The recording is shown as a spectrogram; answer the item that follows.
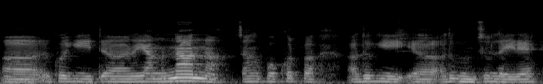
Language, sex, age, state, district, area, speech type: Manipuri, male, 18-30, Manipur, Imphal West, rural, spontaneous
